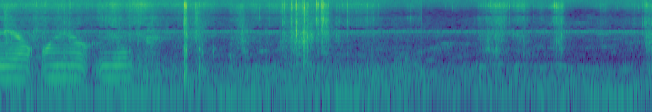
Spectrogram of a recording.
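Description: Three short sing-song vocal syllables from a higher-pitched voice in the first second, followed by two faint sharp clicks over a steady low rumble.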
